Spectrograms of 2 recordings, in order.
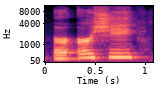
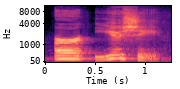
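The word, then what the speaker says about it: urushi: This is, and you could say it two different ways. It's Urshi or Yushi. There's two different ways to pronounce it, and it's a lacquer.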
